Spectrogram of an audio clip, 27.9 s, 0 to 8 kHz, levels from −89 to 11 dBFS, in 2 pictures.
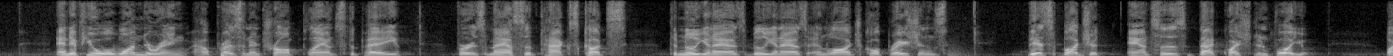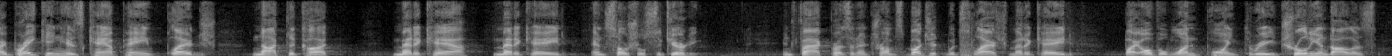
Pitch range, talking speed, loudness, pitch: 155-190 Hz, 120 wpm, -22 LUFS, 170 Hz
